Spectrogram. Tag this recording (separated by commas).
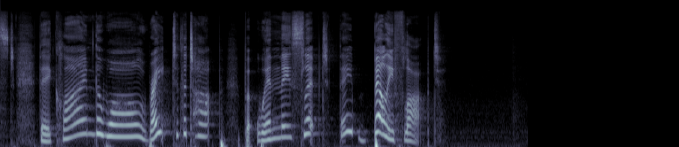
Speech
